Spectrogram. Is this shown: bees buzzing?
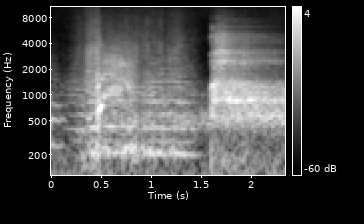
yes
